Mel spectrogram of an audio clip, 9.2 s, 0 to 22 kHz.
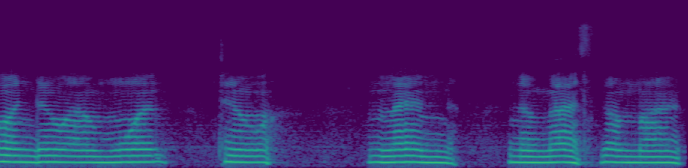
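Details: Man diagnosed with ALS in 2014, about 10 years since diagnosis, with the disease now severely affecting his speech and upper body movement; clinical trial participant; dysarthria due to ALS.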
